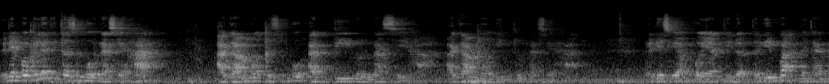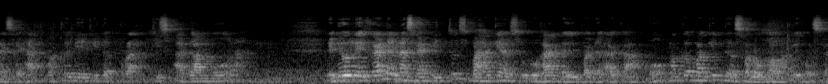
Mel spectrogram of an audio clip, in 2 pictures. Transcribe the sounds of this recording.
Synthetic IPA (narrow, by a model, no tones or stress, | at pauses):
d͡ʒadiapəbilakit̪asəbʊt̪̚naseɦa̰t̪̚ | ʔaɡamə̃t̪ərsəbʊt̪̚ʔadilunasiha̰hʔaɡamə̃ʔit̪unasḛha̰t̪̚ | d͡ʒadisiapəjaŋt̪idaʔt̪ərlibat̪̚dəŋanːaseɦat̪̚makadiat̪idaʔpəɾak̚t̪ɪsa̰ɡamə̃lah | d͡ʒadiolɛhkəɾananasiɦat̪̚it̪usəbaɦaɡiansuɾuɦandaɾipadaʔaɡa̰mə̰̃makabaɡɪndəsalɔnaa̰leɦwasa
